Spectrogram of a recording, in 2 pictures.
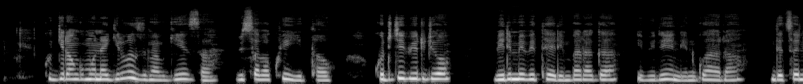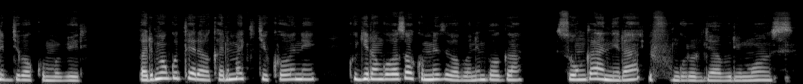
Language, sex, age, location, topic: Kinyarwanda, female, 18-24, Kigali, health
